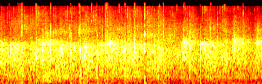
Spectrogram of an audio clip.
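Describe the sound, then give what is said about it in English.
An audience claps their hands to Jesus Christ in a dense, steady wash of applause that holds at an even, fairly loud level throughout, with no voices standing out above it. “Someone clap your hands to Jesus Christ.”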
